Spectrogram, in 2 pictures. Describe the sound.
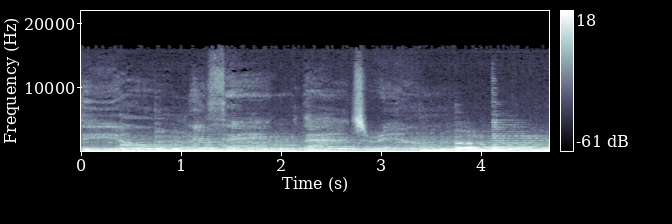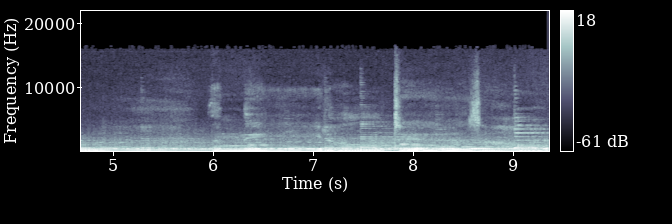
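An industrial rock song plays loudly and continuously, with a brooding male vocal singing over sustained, droning instruments and a thick, steady low end.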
